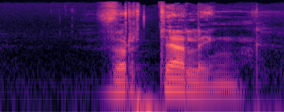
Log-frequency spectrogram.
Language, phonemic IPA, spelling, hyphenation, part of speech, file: Dutch, /vərˈtɛlɪŋ/, vertelling, ver‧tel‧ling, noun, Nl-vertelling.ogg
- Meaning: narrative, tale, story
